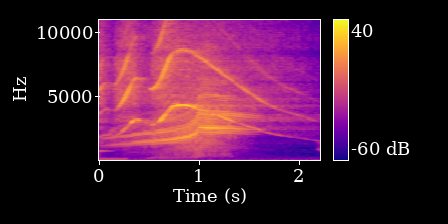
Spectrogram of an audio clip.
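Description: Synthesized sweep sound effect: several tones glide upward together for about a second, then a single high tone slides down and fades out.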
